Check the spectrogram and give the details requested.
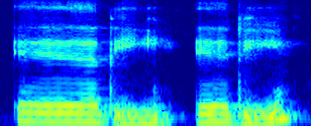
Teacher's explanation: It sounds like a light D. My tongue still taps up, iddy, iddy, and releases, but I don't build up a lot of air. I don't really want to punch that D sound. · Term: flap T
